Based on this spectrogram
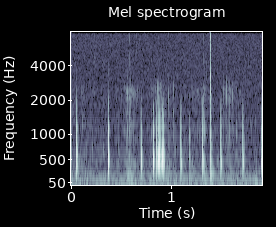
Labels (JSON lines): {"label": "biophony, knock croak", "recorder": "SoundTrap 300"}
